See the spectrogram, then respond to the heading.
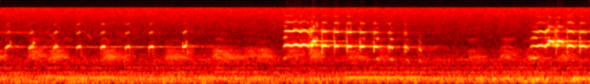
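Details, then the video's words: Bald eagles at the nest: high, evenly spaced piping notes repeat for two seconds, followed by a louder, shrill, stuttering chatter burst and a second burst near the end, all over constant low background rumble. "male calling"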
